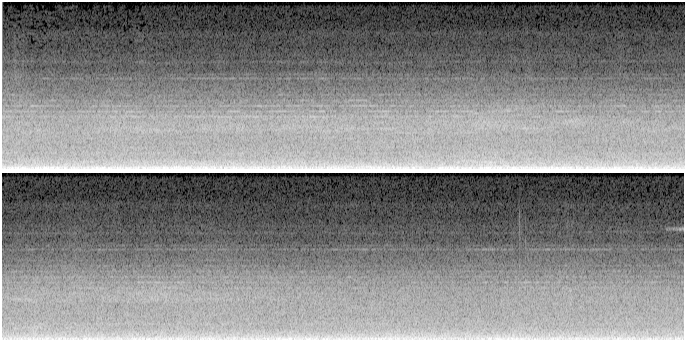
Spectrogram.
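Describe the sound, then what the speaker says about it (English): A Cape Air plane takes off while a Delta jet lands at Boston Logan International Airport, a steady distant jet roar and broadband rumble holding for the whole stretch, with no talk over it. "we got a Cape Air taking off, and we have a Delta landing"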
